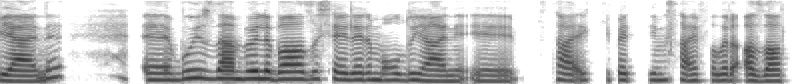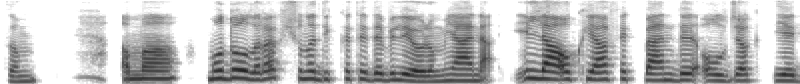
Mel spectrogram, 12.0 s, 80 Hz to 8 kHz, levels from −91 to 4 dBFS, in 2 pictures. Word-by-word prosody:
yani. 200 - 0 0.6
Eee, 230 0 -2
bu 270 +5 -2
yüzden 285 -2 0
böyle 270 -1 +3
bazı 255 +1 +1
şeylerim 235 -3 -2
oldu 220 0 -5
yani. 190 -3 -2
Eee, 190 +3 -8 0.2
s - - -33
takip 225 0 -6
ettiğim 225 0 -7
sayfaları 215 -1 -5
azalttım 195 -2 -3 0.6
ama 135 +1 +3 0.2
moda 285 +2 +4
olarak 280 +1 +4
şuna 270 -2 -2
dikkat 255 +1 -8
edebiliyorum. 220 -7 +3
Yani 205 0 +2 0.2
illa 275 -2 +7
o 255 - -5
kıyafet 255 0 -1
bende 220 0 +2
olacak 205 +1 -2
diye 205 -1 0
225 Hz, 140 wpm, -21 LUFS, 205-255 Hz, 0.6 s, illa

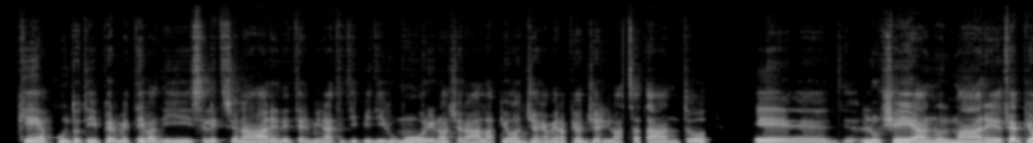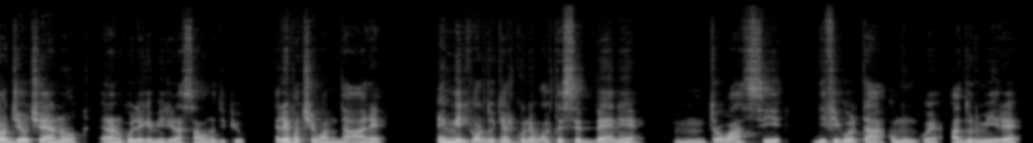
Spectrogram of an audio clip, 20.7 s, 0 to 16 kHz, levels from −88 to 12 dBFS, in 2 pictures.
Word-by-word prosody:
che 190 0 +3
appunto 140 -6 -1
ti 120 -2 0
permetteva 125 +2 +1
di 110 0 -1
selezionare 110 +1 0
determinati 110 +1 -4
tipi 110 +1 -5
di 110 +1 -2
rumori, 115 +1 0
no, 115 +1 -1
c’era 105 -2 -3
la 100 - -1
pioggia, 125 0 -2
che 100 - -6
a - - -1
me 105 +1 -2
la 100 - -1
pioggia 110 +1 -3
rilassa 100 0 -4
tanto, 110 +1 -1 0.4
ehm, 110 -1 +2
d 115 +2 -10
l’oceano, 125 0 +4
il 120 - +1
mare, 120 0 +2
cioè - - +4
pioggia 150 0 +6
e - - +8
oceano 170 - +3 0.2
erano 115 +2 0
quelle 125 -1 +2
che 120 - -1
mi 115 - -2
rilassavano 115 0 -2
di 110 0 -9
più, 105 -1 -7 0.3
e - - -3
le 200 -3 +7
facevo 160 -6 0
andare, 105 -3 -2 0.5
e 180 - +2
mi 185 +1 +5
ricordo 200 - +1
che 130 +2 -3
alcune 160 +6 -1
volte, 185 -7 -1
sebbene, 135 0 -1 0.3
mhmm, 120 -2 -7
trovassi 125 0 -1 0.3
difficoltà 125 -2 -1
comunque 110 -5 -3
a 105 - -1
dormire, 125 +2 0
120 Hz, 155 wpm, -21 LUFS, 110-130 Hz, 0.5 s, e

